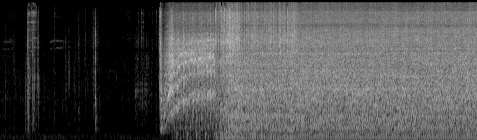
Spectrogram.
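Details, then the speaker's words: John Deere mower after new spark plugs and cleaned coils and magnets, cover off: engine catches quickly and settles to an even, steady run with no popping or backfire; the popping is fixed. "well that seems to have fixed it and don't pop anymore"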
